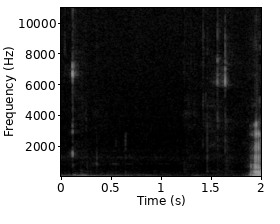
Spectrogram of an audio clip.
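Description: A few sparse, faint clicks from computer keyboard and mouse use while editing a form on screen.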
